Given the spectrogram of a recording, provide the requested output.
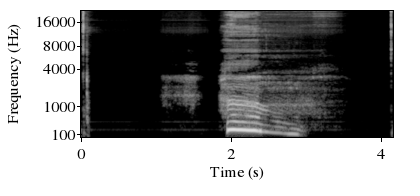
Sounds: Sigh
